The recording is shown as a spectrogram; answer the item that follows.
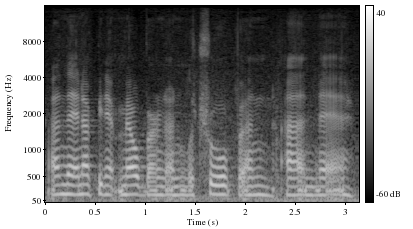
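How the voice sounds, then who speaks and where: A woman's voice: low voice, monotone, moderate pace, creaky, a little mellow, slight background noise. An older Scottish woman, a professor, giving a chatty technical talk to a club, laughing often and restarting her sentences. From Scotland. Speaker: guest speaker, professor.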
